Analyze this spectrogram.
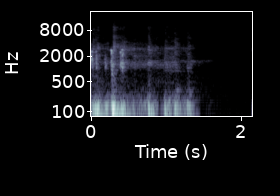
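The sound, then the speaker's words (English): Typing on a computer keyboard: a quick run of soft, muffled key clicks for about a second and a half, then silence and one more brief burst at the end. “it's even getting hard to type”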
